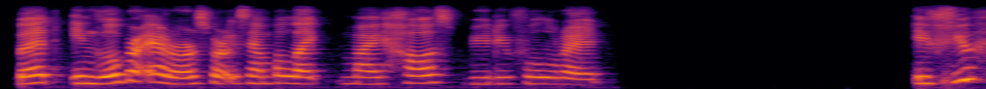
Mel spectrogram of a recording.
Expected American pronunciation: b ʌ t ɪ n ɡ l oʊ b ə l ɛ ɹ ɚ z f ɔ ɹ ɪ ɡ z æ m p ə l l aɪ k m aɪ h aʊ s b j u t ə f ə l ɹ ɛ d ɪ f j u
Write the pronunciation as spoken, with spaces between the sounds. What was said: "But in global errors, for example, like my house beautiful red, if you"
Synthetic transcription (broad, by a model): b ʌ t ɪ n ɡ l oʊ b ə l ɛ ɹ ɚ s f ɔ ɹ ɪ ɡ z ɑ m p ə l l aɪ k m aɪ h aʊ s b j u t ə f ə l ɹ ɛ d ɪ f j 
